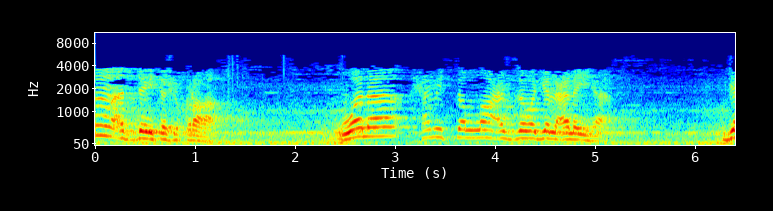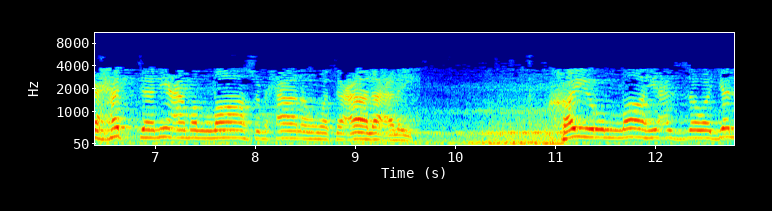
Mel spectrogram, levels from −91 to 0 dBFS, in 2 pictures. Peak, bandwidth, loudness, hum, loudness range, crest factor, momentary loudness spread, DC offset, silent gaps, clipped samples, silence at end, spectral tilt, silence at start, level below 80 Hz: -4 dBFS; 4.3 kHz; -20 LUFS; none; 3 LU; 16 dB; 19 LU; under 0.1%; none; under 0.1%; 0 s; -12 dB/octave; 0 s; -38 dBFS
